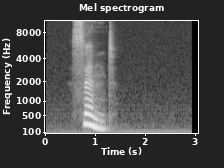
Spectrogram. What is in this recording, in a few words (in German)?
"Cent", German; masculine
